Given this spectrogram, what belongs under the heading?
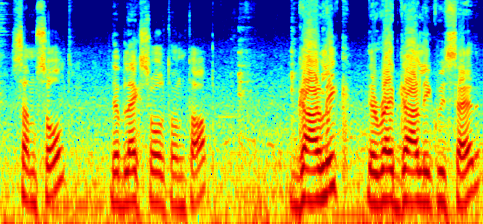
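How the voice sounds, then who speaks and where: A man is speaking. He has an Italian accent. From Italy. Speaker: chef. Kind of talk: hosted dinner presentation. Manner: casual, conversational.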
